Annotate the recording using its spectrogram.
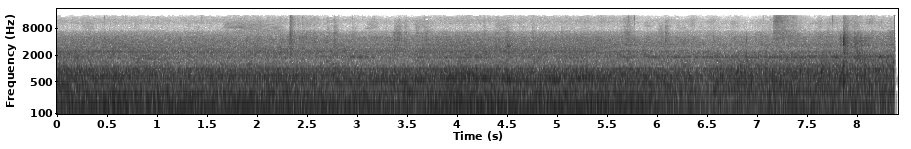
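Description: A tram rumbles steadily along the tracks.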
